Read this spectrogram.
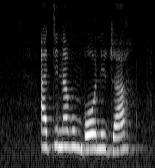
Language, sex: Tsonga, female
